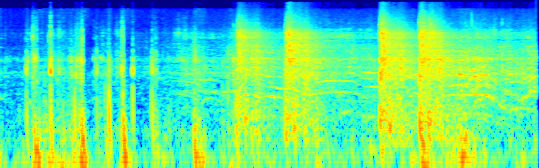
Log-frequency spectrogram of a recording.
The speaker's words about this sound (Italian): Questi appunto gli spari nel corso di una manifestazione a Santiago del Cile.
